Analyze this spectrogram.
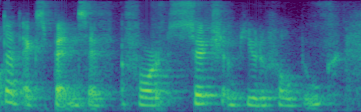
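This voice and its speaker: A woman speaks at a medium pitch with a Dutch accent. Her tone is bright and sharp, with ordinary pitch variation. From Netherlands. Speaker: book content creator. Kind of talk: casual product review. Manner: halting, many fillers.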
